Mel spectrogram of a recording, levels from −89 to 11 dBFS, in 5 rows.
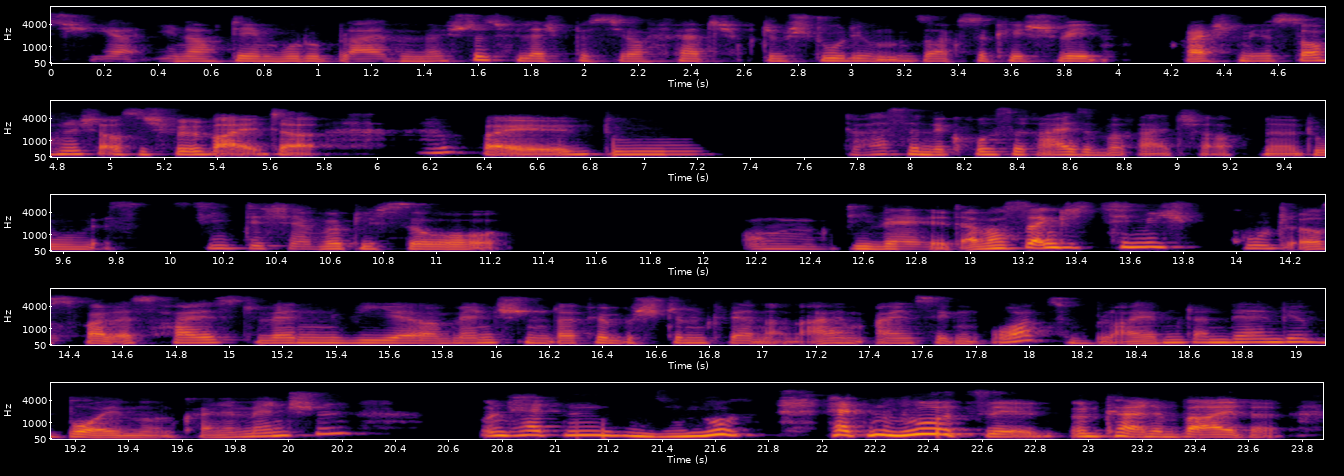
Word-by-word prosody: tja, 135 +1 -11
je 140 - -15
nachdem, 140 0 -5
wo 140 - -4
du 140 -1 -6
bleiben 135 0 -7
möchtest. 150 +9 -3
Vielleicht 145 -4 -5
bist 145 -2 -9
du 140 - -5
ja - - -4
auch 135 - -16
fertig 145 +1 -7
mit - - -20
dem 145 - -6
Studium 155 0 -4
und 150 - -10
sagst: 140 -1 -8
„Okay, 140 - -5
Schweden 140 +1 -1 0.3
reicht 130 +5 0
mir 150 - -5
jetzt 150 +1 -8
doch 165 +1 +2
nicht 195 +1 -1
aus. 180 - -3
Ich 175 +1 -6
will 180 +1 +2
weiter.“ - - +1 0.6
Weil, 95 - +2
du 180 0 -4 0.5
du 160 - -15
hast 185 +2 -10
ja 185 - +2
'ne 160 - 0
große 175 0 -3
Reisebereitschaft, 155 -3 -5
ne? 75 0 -5
Du 135 - -7
es - - -23
zieht 185 -1 -11
dich 170 0 -8
ja 150 -1 -10
wirklich 155 -1 -4
so 140 -3 -2 0.9
um 150 -1 -12
die 155 -1 -1
Welt. 145 -1 -3
Aber 175 - +3
es 185 - 0
ist - - +3
eigentlich 230 -1 +6
ziemlich 255 0 +1
gut 185 -1 -7
aus, 140 0 -4
weil 135 - +1
es - - -6
heißt, 165 0 -2
wenn 155 0 -2
wir 150 -2 -1
Menschen 155 +2 -4
dafür 145 +2 -2
bestimmt 155 0 -5
wären, - - -5
an - - -11
einem 150 0 -5
einzigen 145 -4 -7
Ort - - -1
zu 150 -4 -10
bleiben, 130 +9 -4
dann 180 0 -1
wären 195 +1 +1
wir 210 - 0
Bäume 125 -9 +1
und - - -11
keine 130 +2 -8
Menschen 235 - 0 0.5
und 230 0 +5
hätten 245 -6 +4
Wur 220 - +8 0.3
hätten 255 -2 +9
Wurzeln 185 - +7
und 180 0 +4
keine 165 -6 +4
Beine. 145 -3 +2
155 Hz, 215 wpm, -27 LUFS, 145-185 Hz, 0.9 s, hätten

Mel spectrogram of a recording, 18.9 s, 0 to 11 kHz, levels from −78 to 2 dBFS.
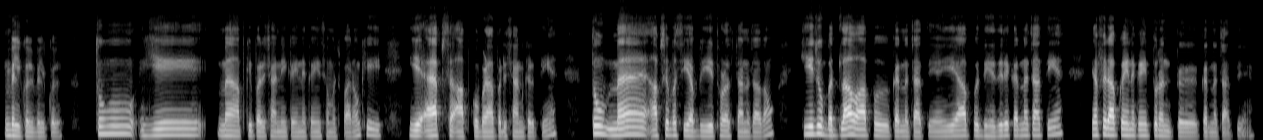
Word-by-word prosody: बिल्कुल, 115 -3 0
बिल्कुल। 105 0 -8 0.5
तो 175 -1 -1
ये 145 +3 -1 0.2
मैं 125 0 0
आपकी 120 0 -2
परेशानी 110 -1 -4
कहीं 110 0 -7
न 110 0 -7
कहीं 110 0 -6
समझ 105 -1 -11
पा - - -3
रहा 105 +3 -7
हूँ 130 - -6
कि 140 -4 -5 0.4
ये 130 0 +5 0.2
ऐप्स 130 0 +3
आपको 110 +1 0
बड़ा 110 0 +2
परेशान 110 0 -6
करती 110 +2 -7
हैं। 165 +6 -9 0.5
तो 180 -1 +6
मैं 155 +2 +4
आपसे 130 +3 0
बस 140 0 -4
ये 130 - +2
अब 120 0 -1
ये 120 0 0
थोड़ा-सा 120 -2 -2
जानना 110 -1 -3
चाहता 105 -1 -4
हूँ 170 +3 -7 0.4
कि 165 - -4
ये 170 0 +7
जो 175 0 +4
बदलाव 145 +3 +6
आप 135 0 +5 0.3
करना 115 -1 -1
चाहती 110 +1 -4
हैं, 115 0 -5
ये 120 +2 -2
आप 125 +1 +1
धीरे-धीरे 120 +1 -2
करना 130 +1 -2
चाहती 135 +2 -2
हैं? 175 +2 -6 0.4
या 145 - +3
फ़िर 155 +2 +3
आप 145 -1 +8
कहीं 140 -1 +3
न 135 - -2
कहीं 135 +1 0
तुरंत 125 -4 -1
करना 105 0 -3
चाहती - - -10
हैं? 115 - -19
125 Hz, 180 wpm, -21 LUFS, 110-145 Hz, 0.5 s, आप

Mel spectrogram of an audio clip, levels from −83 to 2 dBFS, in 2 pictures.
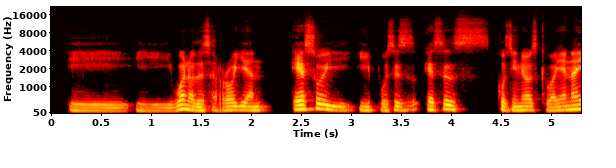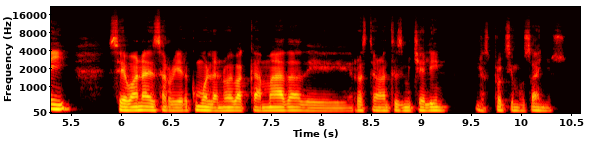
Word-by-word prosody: y 110 -3 -4
y 110 -2 -6
bueno, 155 +1 +4
desarrollan 125 +1 +1 0.2
eso, 160 +3 +6
y 130 -5 0
y 125 -2 -2
pues, 120 0 -4
esos 135 +1 -2
esos 150 +3 -1
cocineros 135 -1 +1
que 120 - -7
vayan 135 +4 +2
ahí, 165 +2 +5 0.3
se 130 - +1
van 125 +1 +4
a 130 - +6
desarrollar 115 -2 0
como 125 -1 +1
la 110 -2 0
nueva 115 +1 0
camada 115 +1 +1
de 105 -1 -7
restaurantes 110 0 -4
Michelin 115 +1 -1 0.3
en - - -11
los 105 - -12
próximos 115 -2 -7
años. 115 -3 -6
120 Hz, 165 wpm, -26 LUFS, 110-135 Hz, 0.3 s, eso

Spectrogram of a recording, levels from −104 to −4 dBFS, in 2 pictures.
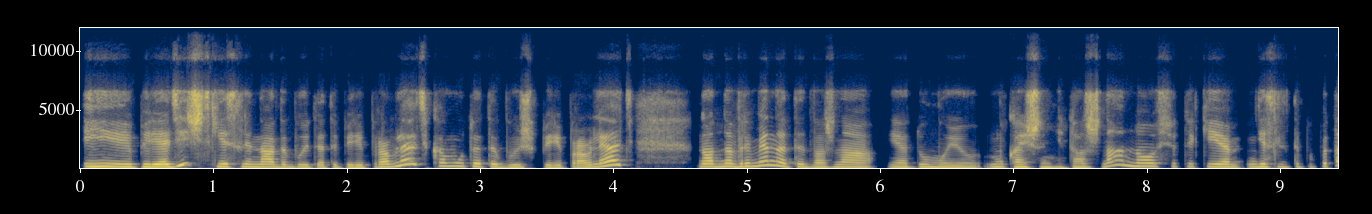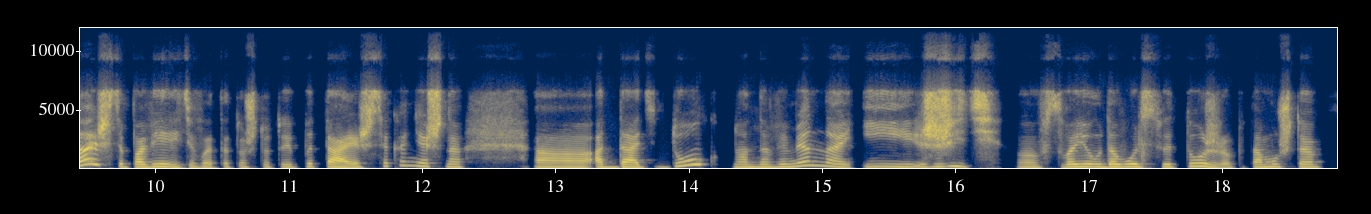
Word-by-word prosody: и 245 -2 +2
периодически, 225 - +5
если 235 -1 0
надо 215 -2 0
будет 195 0 -7
это 190 0 -6
переправлять 220 - -1
кому-то, 275 -2 -4
ты 220 - -3
будешь 190 0 -5
переправлять. 195 - 0 0.5
Но 245 - +2
одновременно 260 +6 0
ты 220 -1 -5
должна, 190 0 -3
я 190 -1 -5
думаю- 180 -1 -4
ну, 215 +2 -6
конечно, 190 -4 +2
не 155 -2 -6
должна- 175 - -2
но 270 -3 -2
все-таки, 230 -5 -3
если 220 -1 -4
ты 190 - -14
попытаешься 255 - +4
поверить 215 -2 0
в 180 -1 -7
это, 170 0 -7
то 185 - -13
что 195 +2 -3
ты 200 +3 -8
пытаешься, 190 +2 +3
конечно, 270 -10 +1 0.5
а, 185 -2 +1
отдать 195 0 +1
долг, 405 - -3
но 210 - -4
одновременно 225 - -1
и 230 -1 -5
жить, 235 +2 +7
э, 195 0 -5
в 170 - -8
свое 225 +3 0
удовольствие 220 -1 0
тоже. 255 -12 -1
Потому 210 +3 -4
что 210 0 -1
215 Hz, 155 wpm, -23 LUFS, 190-245 Hz, 0.5 s, жить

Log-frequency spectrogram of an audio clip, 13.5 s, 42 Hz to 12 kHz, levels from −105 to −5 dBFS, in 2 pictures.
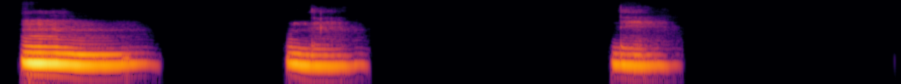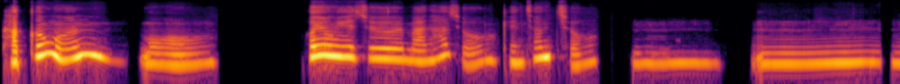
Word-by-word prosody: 음. 165 -2 -1 1.0
음 165 -2 -7
네. 150 0 -12 2.0
네. 155 -2 -13 1.7
가끔은 265 - +4
뭐 165 +2 -9 0.7
허용해 275 -1 +7
줄 235 -2 -3
만 205 -1 -7
하죠. 210 - -9
괜찮죠. 190 -3 -3 0.3
음 175 +1 -14 0.3
음. 180 +2 -9
180 Hz, 90 characters per minute, -23 LUFS, 165-215 Hz, 2.0 s, 허용해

